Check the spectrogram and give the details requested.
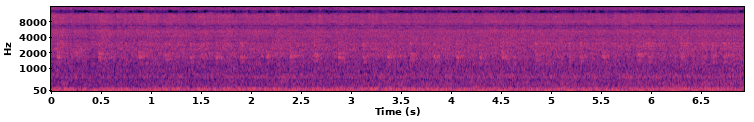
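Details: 1971 Mercury Comet GT, cold start at about 60°F with choke set: loud, rough idle with a fast clacking tick in the low rumble, seeming to come from the front of the engine and worse cold; source still unknown.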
